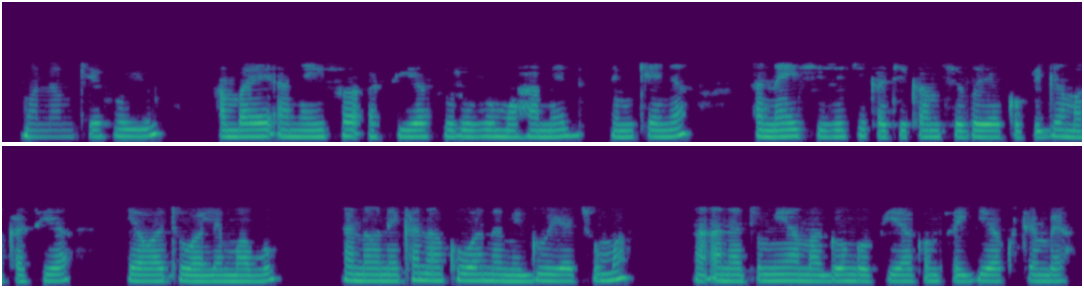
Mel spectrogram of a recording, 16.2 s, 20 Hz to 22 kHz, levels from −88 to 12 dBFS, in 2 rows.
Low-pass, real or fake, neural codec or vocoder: 3.6 kHz; real; none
